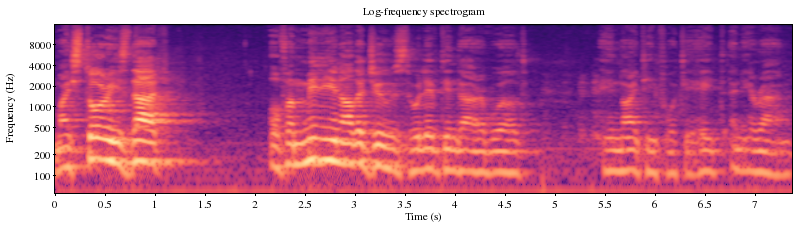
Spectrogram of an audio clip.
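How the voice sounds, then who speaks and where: A man speaks at a moderate pace and medium pitch, with ordinary pitch variation and big swings in loudness. Audible room echo and noticeable background noise surround him. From Iraq (Baghdad). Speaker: refugee speaker, businessman. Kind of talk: testimony talk.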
